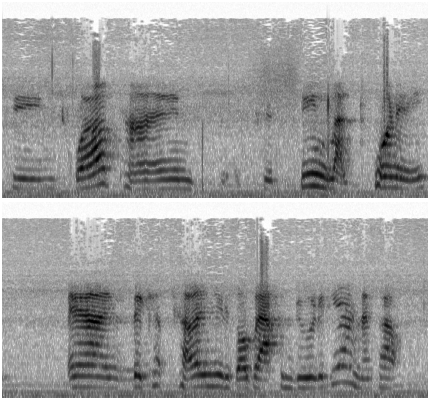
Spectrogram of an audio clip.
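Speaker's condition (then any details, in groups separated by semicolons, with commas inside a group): Cerebral palsy; involuntary movements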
